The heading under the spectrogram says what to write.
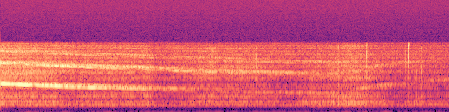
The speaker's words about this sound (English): Of course, what would Open VoIP be without the sound of a siren going by Jazz Mattis's apartment?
